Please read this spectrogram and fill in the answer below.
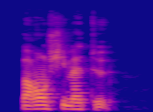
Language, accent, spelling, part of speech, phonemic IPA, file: French, France, parenchymateux, adjective, /pa.ʁɑ̃.ʃi.ma.tø/, LL-Q150 (fra)-parenchymateux.wav
- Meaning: 1. parenchymatous 2. parenchymal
